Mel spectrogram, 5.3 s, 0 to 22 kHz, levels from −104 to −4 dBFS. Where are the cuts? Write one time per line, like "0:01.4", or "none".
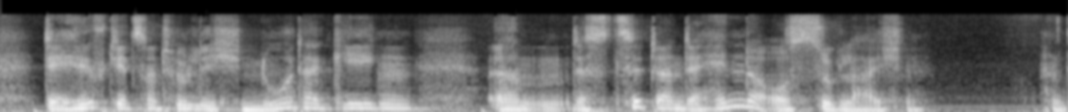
0:02.9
